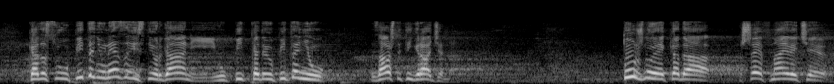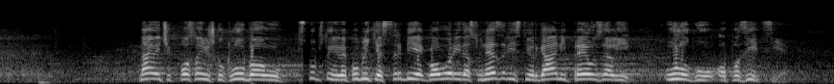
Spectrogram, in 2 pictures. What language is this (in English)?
Serbian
